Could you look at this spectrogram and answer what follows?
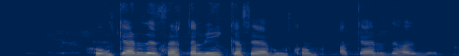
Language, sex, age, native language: Icelandic, male, 13, Icelandic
